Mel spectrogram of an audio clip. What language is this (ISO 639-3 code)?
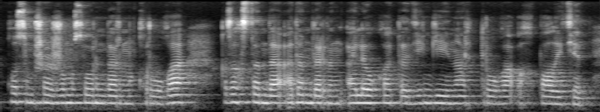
kaz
